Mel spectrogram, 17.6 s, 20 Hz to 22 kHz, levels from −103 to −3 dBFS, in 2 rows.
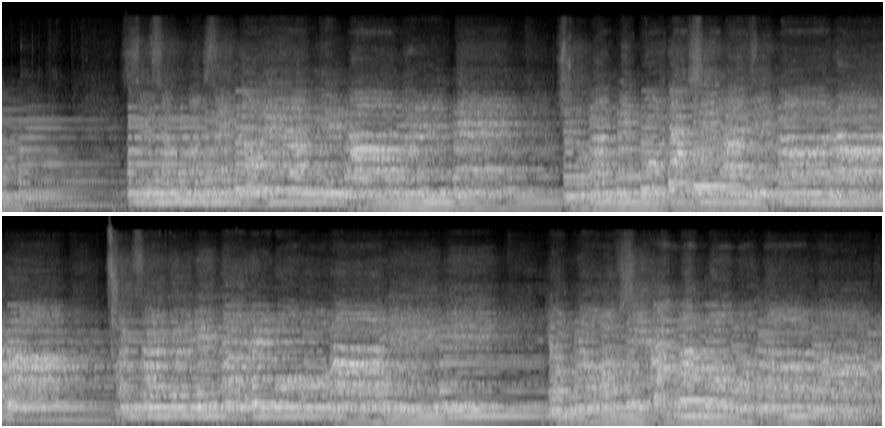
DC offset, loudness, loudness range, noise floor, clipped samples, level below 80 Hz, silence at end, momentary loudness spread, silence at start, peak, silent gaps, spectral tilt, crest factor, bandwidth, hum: under 0.1%; -29 LUFS; 2 LU; -49 dBFS; under 0.1%; -78 dBFS; 0 s; 10 LU; 0 s; -12 dBFS; none; -6 dB/octave; 16 dB; 15.5 kHz; none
